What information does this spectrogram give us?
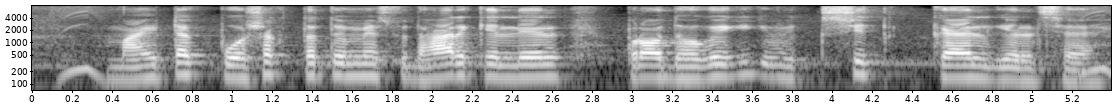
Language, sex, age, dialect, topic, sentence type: Maithili, male, 36-40, Southern/Standard, agriculture, statement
